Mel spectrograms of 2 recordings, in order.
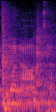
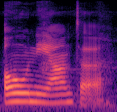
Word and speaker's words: Oneonta: with the citizens of monata you have to be me right it's not that hard to pronounce it's Oneonta yes sure are you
